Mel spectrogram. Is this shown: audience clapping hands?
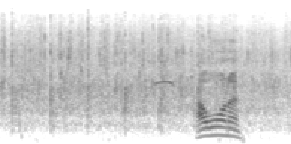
yes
